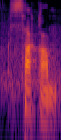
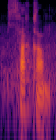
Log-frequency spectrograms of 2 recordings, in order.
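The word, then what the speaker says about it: succumb: আচ্ছা আরেকটা শব্দ আমরা দেখি যে সাকাম। সাকাম। এখানে কিন্তু বির উচ্চারণ হয় না।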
